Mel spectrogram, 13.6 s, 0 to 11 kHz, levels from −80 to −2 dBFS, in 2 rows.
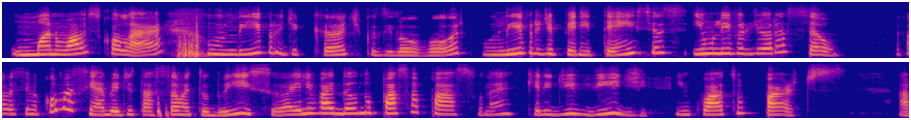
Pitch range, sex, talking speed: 215-285 Hz, female, 195 wpm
